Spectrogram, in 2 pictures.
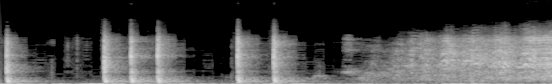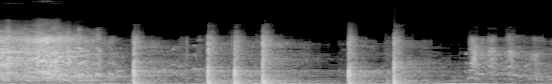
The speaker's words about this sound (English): Shall I ring the bell? No, no, don't touch the bell. Guy told me to knock.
